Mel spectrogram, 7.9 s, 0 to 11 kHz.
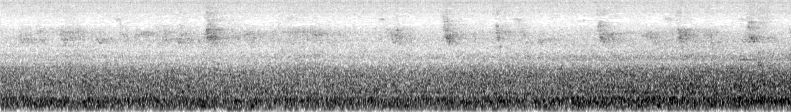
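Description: Distant rumble of a freight train, an EF66 electric locomotive hauling container wagons, approaching slowly and growing a little louder toward the end. A few faint, short high chirps come through over it.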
